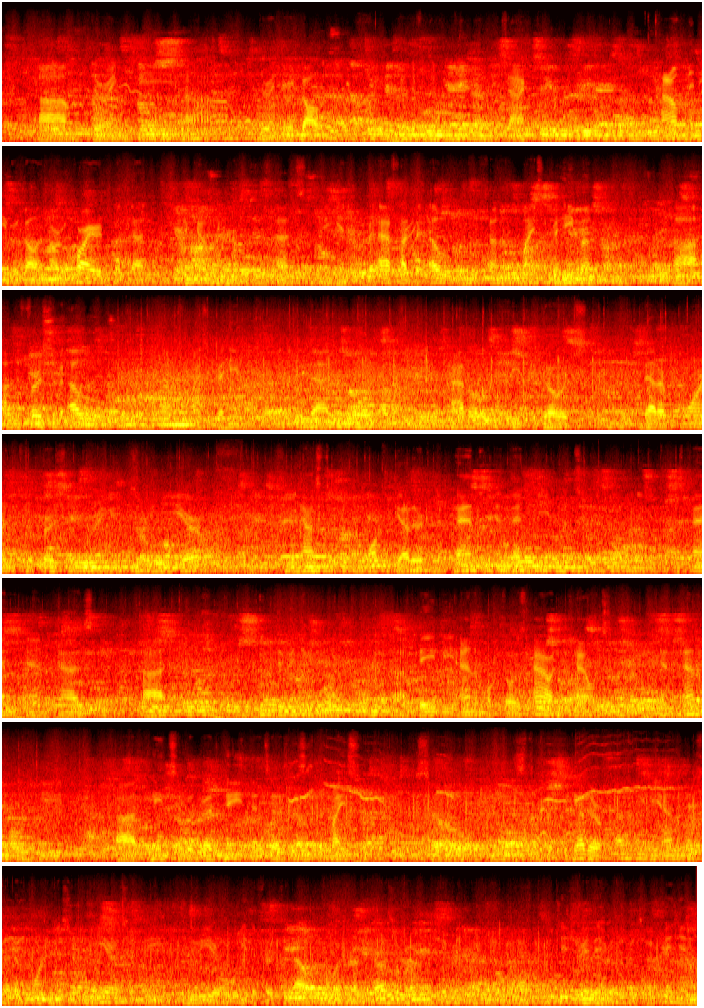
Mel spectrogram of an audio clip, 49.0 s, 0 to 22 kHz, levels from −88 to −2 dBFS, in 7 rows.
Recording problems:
murmuring crowd; very loud; throughout; 4 dB above the speech

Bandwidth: 18.5 kHz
